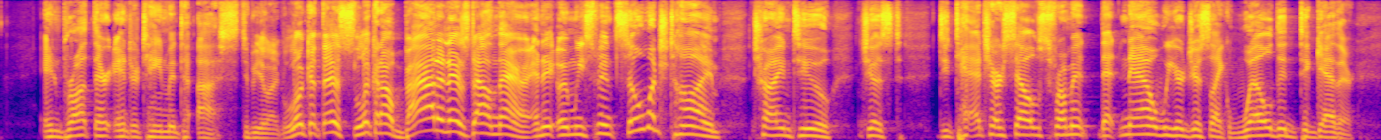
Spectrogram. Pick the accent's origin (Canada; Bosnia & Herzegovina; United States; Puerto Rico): Canada; deeply annoying and frustrating as a Canadian.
